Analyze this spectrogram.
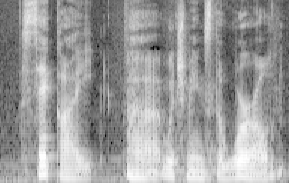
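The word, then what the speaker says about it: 世界: So if we go back to the example word, sekai, high, low, low, and then the particle also attaches low. So sekai wa, or sekai ga, high, low, low.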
